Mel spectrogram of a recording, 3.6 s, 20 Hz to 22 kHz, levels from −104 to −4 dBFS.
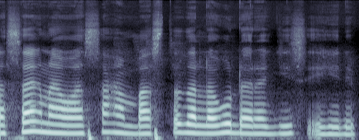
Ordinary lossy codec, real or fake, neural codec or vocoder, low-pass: none; real; none; none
